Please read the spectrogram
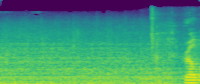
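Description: Steady low outdoor rumble, wind and distant noise on the microphone of a camera moving along a park road. A man's voice starts near the end.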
